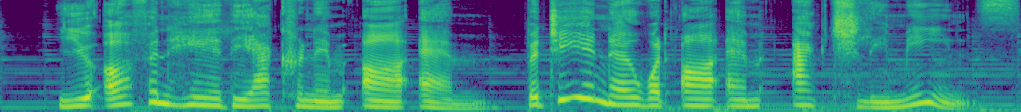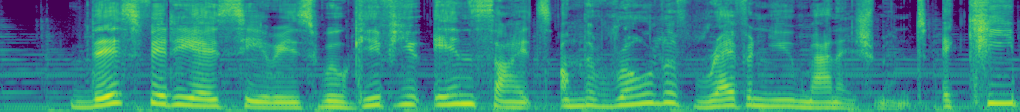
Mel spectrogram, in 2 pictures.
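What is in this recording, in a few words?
English instit; Accor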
